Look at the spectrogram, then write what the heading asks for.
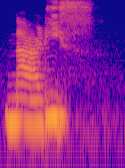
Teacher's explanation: Ven que el énfasis cae encima de ris, la última sílaba. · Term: palabras agudas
